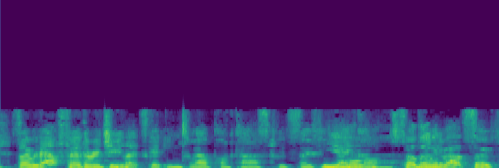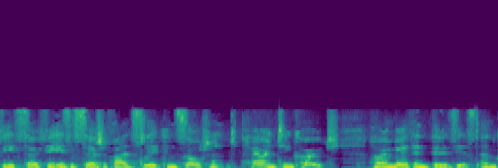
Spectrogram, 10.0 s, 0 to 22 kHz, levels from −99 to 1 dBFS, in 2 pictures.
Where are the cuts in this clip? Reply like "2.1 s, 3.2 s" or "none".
none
